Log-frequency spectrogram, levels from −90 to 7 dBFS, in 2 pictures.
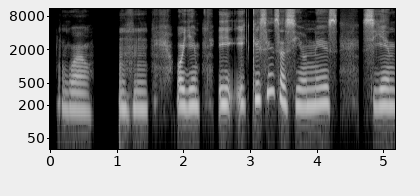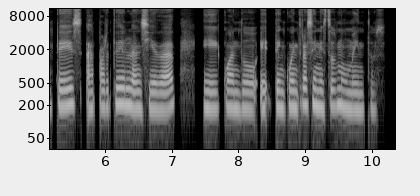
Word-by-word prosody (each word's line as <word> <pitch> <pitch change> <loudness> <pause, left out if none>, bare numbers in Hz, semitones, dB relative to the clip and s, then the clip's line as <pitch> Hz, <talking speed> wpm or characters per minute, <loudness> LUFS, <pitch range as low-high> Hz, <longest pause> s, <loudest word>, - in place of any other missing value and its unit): Guau, 170 -3 -5 0.4
ujú, 175 0 -6 0.4
oye, 195 0 +1 0.3
¿y 205 0 +1
y 210 - -1
qué 255 0 +2
sensaciones 210 - +5 0.4
sientes, 195 +1 +3
aparte 185 +3 -6
de 205 0 -1
la 190 -3 -2
ansiedad, 170 0 -1 0.4
eh, 170 -1 -5
cuando, 175 -2 -6
eh, 175 - -4
te 185 - -5
encuentras 185 +3 -2
en 190 -2 -4
estos 190 +2 -6
momentos? 170 -3 -9
185 Hz, 115 wpm, -21 LUFS, 175-200 Hz, 0.4 s, sensaciones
